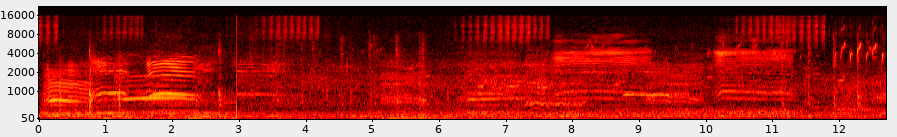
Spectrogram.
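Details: Ewes and lambs in a field in the Hampshire countryside, recorded from a hedge line: a run of wavering, nasal bleats of varied pitch, some short and some drawn out, over a steady low rumble and bright birdsong chirps.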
